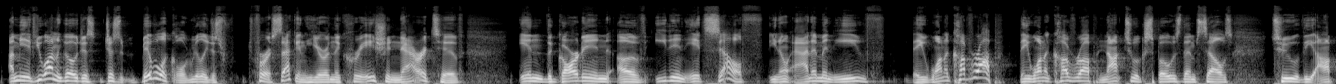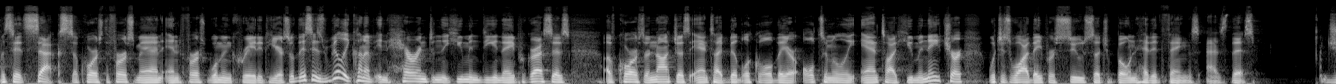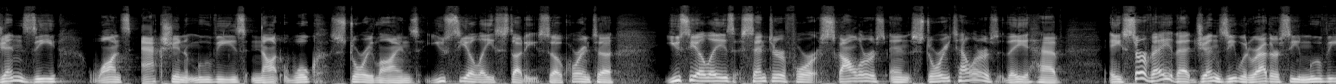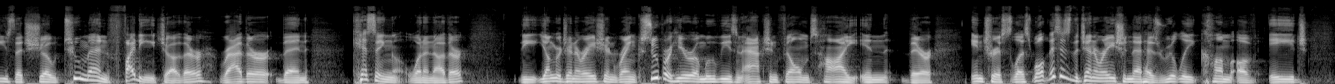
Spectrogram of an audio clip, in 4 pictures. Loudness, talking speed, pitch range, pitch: -13 LUFS, 180 wpm, 105-135 Hz, 115 Hz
